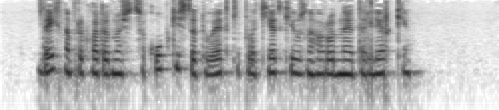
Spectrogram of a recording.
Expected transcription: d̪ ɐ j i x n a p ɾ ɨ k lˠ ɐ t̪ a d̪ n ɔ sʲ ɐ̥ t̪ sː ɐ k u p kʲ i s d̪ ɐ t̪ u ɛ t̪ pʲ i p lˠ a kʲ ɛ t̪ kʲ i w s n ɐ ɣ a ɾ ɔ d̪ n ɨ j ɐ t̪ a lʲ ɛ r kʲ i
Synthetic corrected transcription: d̪ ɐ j i x n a p ɾ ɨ k lˠ ɐ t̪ a d̪ n ɔ sʲ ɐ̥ t̪ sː ɐ k u p kʲ i s t̪ ɐ t̪ u ɛ t̪ kʲ i p lˠ a kʲ ɛ t̪ kʲ i w z n ɐ ɣ a ɾ ɔ d̪ n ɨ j ɐ t̪ a lʲ ɛ r kʲ i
